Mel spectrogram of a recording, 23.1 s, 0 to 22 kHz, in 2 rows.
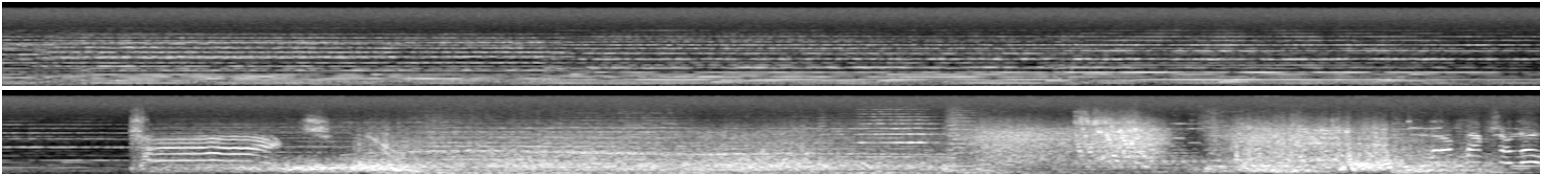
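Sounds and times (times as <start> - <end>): orchestral music: 0.0 - 23.0
spaceship engine rumble: 12.5 - 19.6
explosions: 12.5 - 22.9
laser zaps: 19.5 - 22.1.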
